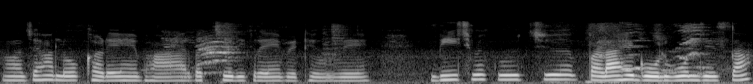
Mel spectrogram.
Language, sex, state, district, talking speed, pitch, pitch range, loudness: Hindi, female, Madhya Pradesh, Dhar, 160 wpm, 190 Hz, 175-205 Hz, -17 LUFS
